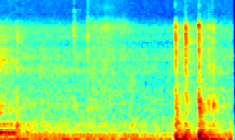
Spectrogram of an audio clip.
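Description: Soft, faint keystrokes as numbers are typed on a computer keyboard into an Excel spreadsheet, a few quiet taps clustered near the end over low background hiss.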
